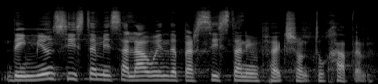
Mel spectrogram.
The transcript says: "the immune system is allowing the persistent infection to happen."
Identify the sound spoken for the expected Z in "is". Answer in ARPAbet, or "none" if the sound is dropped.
S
